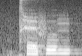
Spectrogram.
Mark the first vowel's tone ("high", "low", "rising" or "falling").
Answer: low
